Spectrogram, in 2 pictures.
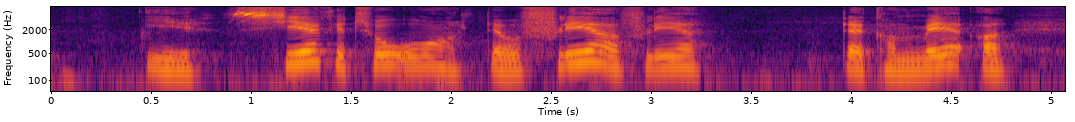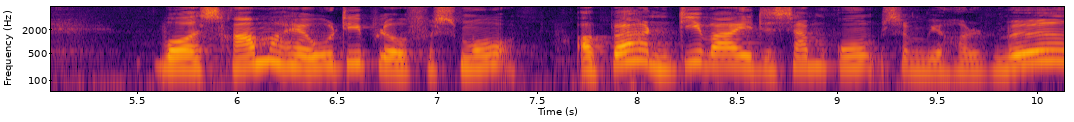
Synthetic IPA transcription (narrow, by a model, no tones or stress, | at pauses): isiɐɡ̥æt͡sʰo̝̰ːɒ̰ːd̥ɑ̈ʋɑ̈fle̝ːɐɒ̽fle̝ːɐ | d̥ɑ̈kʰɒ̽m̰meʔɒ̽ | ʋɒːsʁɑ̈mɐɦæɐuðˠd̥ib̥le̝ʊfɒ̽smɔ̰̽ː | ʔɒ̽b̥ɶɐ̰nn̩d̥iʋɑ̈id̥e̝sɑ̈məʁɔm̰sɒ̽mʋiɦɒ̽l̰d̥̚mø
